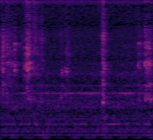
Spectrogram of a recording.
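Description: Near silence: faint room tone with two soft clicks, about half a second in and again about a second and a half in, from a cardboard hair-dye box being handled.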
